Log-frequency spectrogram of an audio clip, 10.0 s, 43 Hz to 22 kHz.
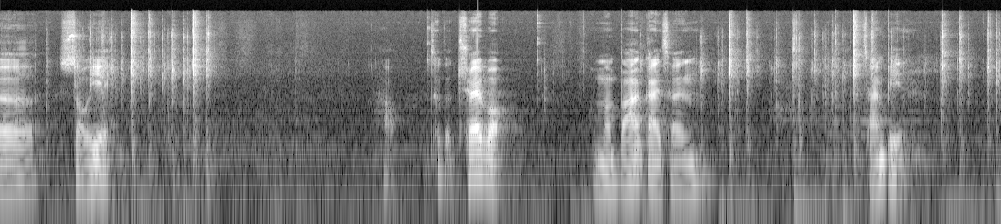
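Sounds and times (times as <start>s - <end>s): computer keyboard typing: 0.4s - 2.2s, 6.9s - 10.0s.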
